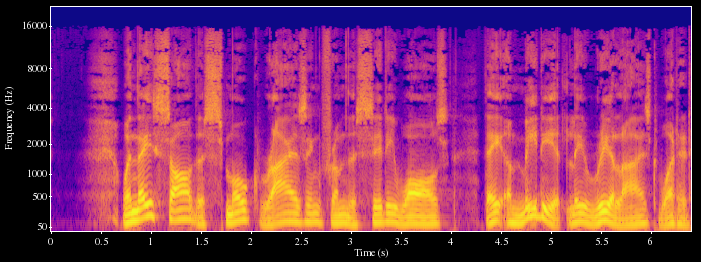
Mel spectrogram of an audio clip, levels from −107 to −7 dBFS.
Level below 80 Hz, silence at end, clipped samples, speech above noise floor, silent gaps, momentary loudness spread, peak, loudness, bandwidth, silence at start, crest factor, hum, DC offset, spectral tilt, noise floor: -32 dBFS; 0 s; under 0.1%; 30 dB; none; 7 LU; 0 dBFS; -14 LUFS; 16 kHz; 0.45 s; 14 dB; none; under 0.1%; -6 dB/octave; -44 dBFS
